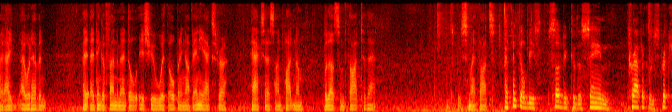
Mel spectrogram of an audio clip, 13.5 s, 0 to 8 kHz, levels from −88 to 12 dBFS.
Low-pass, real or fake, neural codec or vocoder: 7.2 kHz; real; none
